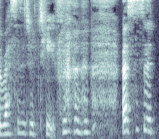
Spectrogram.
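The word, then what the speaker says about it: Recitatif: Let's go ahead and get YouTube to tell us how to pronounce it. Recitative. Okay, so Recitative.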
